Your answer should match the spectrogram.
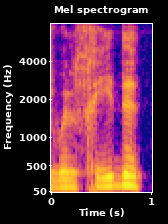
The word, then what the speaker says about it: Wilfried: So you can avoid any French pronunciation there. You'll be pleased about that. Although it is Wilfried, Stephen.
